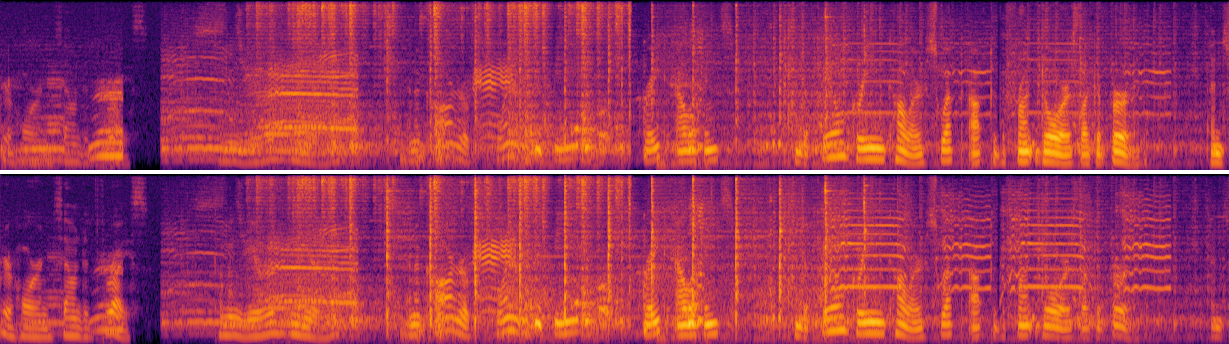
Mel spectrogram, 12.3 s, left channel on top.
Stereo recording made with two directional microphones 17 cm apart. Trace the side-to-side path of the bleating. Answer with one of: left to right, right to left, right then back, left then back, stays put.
left to right.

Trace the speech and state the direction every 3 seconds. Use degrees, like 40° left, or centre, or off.
50° right, 40° right, 20° right, 30° left.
